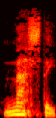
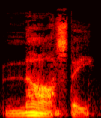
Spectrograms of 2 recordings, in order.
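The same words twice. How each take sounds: First: It is said in a northern English accent. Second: It is said in a southern English accent.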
